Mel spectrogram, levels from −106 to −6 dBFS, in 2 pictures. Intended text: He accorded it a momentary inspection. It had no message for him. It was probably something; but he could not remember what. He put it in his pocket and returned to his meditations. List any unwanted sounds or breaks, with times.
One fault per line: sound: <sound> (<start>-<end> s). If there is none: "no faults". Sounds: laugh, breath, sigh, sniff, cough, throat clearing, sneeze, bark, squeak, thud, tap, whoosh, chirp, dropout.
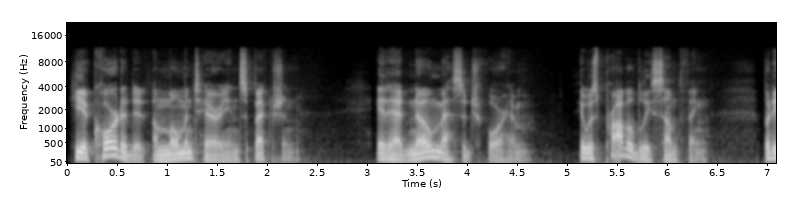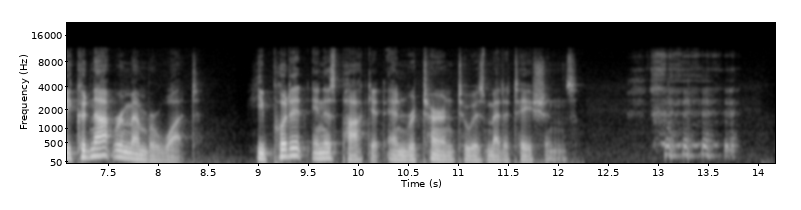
sound: laugh (12.7-13.8 s)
